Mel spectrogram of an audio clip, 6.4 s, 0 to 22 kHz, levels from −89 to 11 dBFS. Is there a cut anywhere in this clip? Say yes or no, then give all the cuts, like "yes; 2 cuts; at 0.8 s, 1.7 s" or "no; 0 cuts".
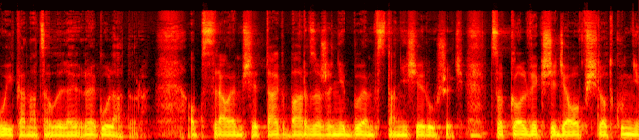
no; 0 cuts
